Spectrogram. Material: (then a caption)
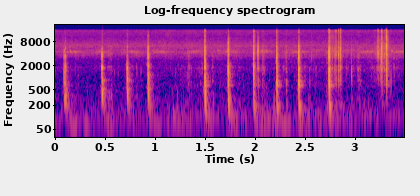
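Wood. A tool with a blue handle taps and knocks along the large, solid, grey-painted horizontal logs of a log home's exterior wall, one of which has a damaged, chewed-out spot showing bare wood, sounding them out for insect damage. About twelve short, dry knocks are heard, each dying away almost instantly with a mid-pitched, hollow-ish wooden tone and no ring.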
